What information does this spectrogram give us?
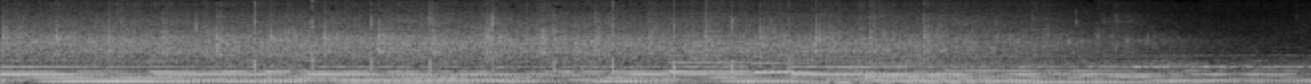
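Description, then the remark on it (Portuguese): An audience at an evening church service applauds loudly for the name of Jesus, a dense, steady wash of clapping that runs throughout, with sustained keyboard chords playing underneath and the clapping thinning slightly near the end. “Vamos aplaudir bem alto o nome de Jesus, vai.”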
